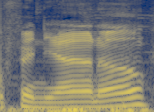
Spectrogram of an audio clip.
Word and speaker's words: Fignano: I'll go with he told us last week, we're gonna get it right, Joe Fignano is how he pronounces it, I guess. And the Italian pronunciation.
